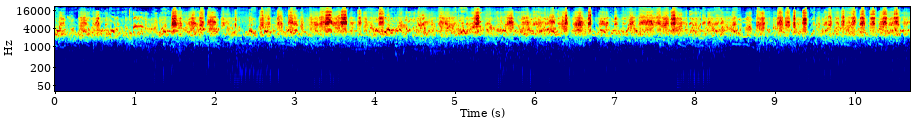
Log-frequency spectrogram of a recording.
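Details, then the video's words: Australian budgies in an aviary chirp and chatter continuously, a thick chorus of high twittering notes from many birds at once. "Australian Budgie singing birds video | Beautiful Budgie aviary chirping sounds"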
